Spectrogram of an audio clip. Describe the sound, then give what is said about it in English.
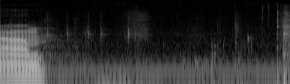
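A brief burst of voice, then scattered soft keystrokes tapping on a computer keyboard at an uneven pace over a low steady hum, fairly quiet. “Why is my fat fingers typing the word W? Trying to type it in the word Q.”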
